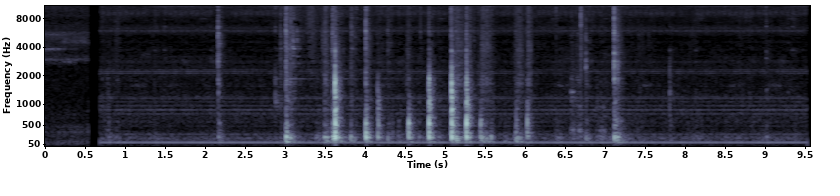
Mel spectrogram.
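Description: Metal spoon knocking and scraping against a pressure cooker and a stainless steel bowl while cooked rice is scooped out: a quick run of sharp clinks from about three to seven seconds in, with a few single knocks before and after. A steady low hum runs underneath.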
